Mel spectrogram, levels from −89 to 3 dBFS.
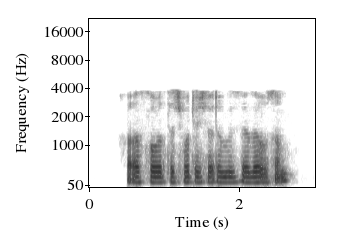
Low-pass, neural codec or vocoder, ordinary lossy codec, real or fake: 7.2 kHz; codec, 16 kHz, 4.8 kbps, FACodec; AAC, 16 kbps; fake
